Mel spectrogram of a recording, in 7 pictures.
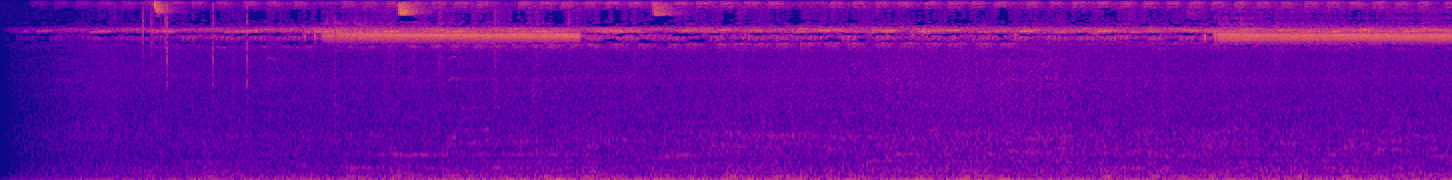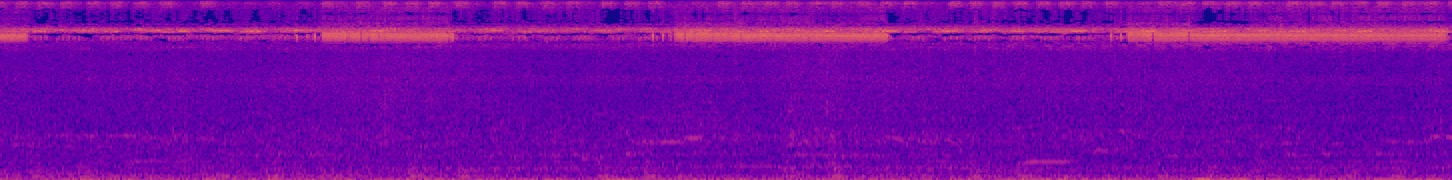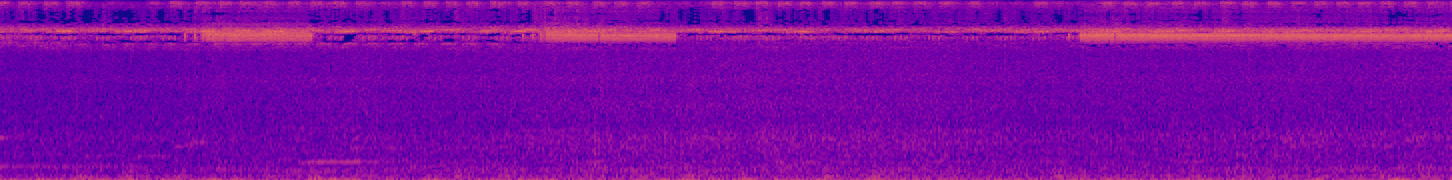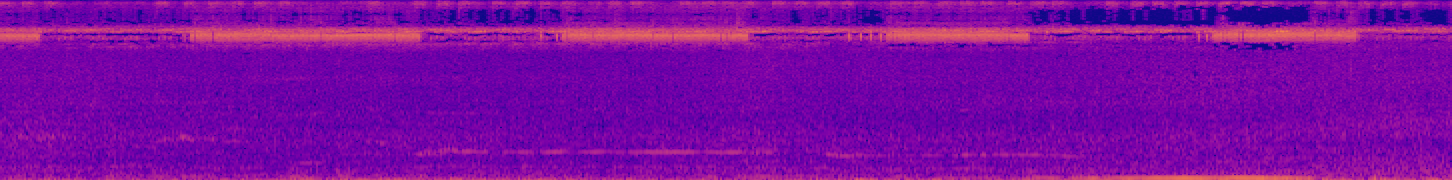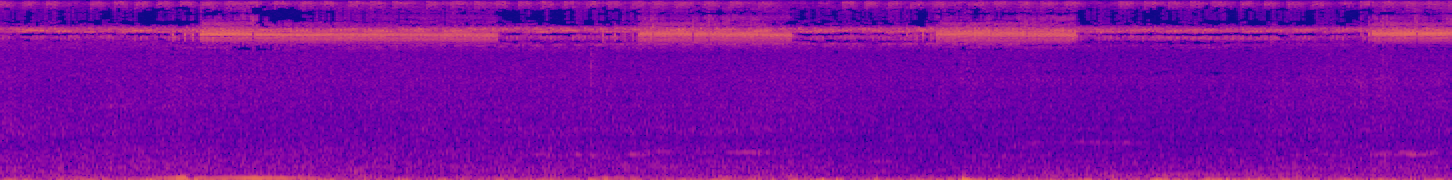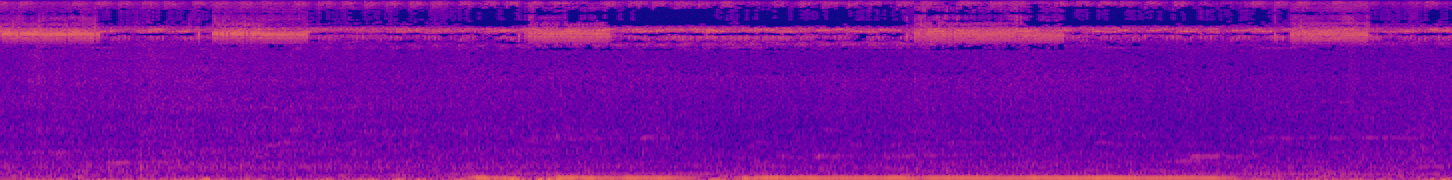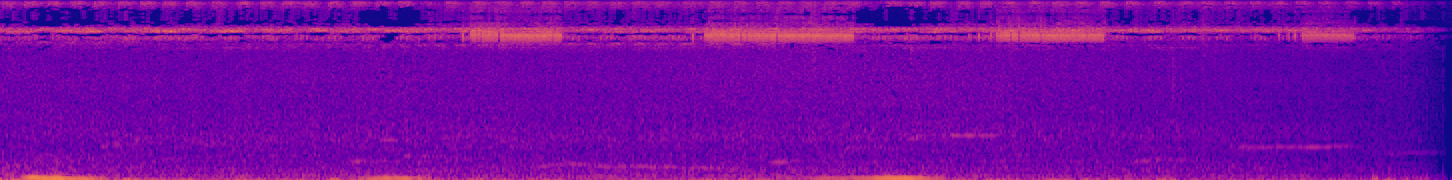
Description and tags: Night ambience at Praia Branca, Brazil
